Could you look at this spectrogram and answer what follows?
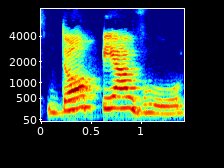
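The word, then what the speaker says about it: doppia vu: V is Vu Vu W is a long one it's dop Vu so I underlined the do and the Vu because that's where the accent goes dop Vu X is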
